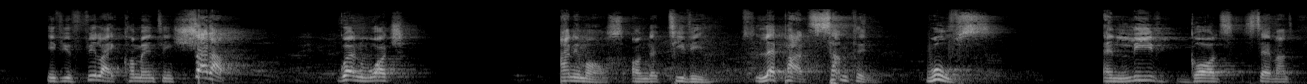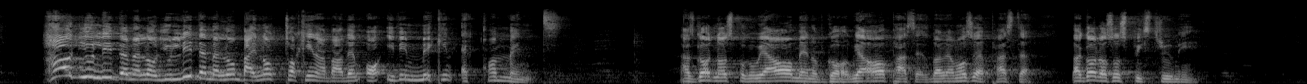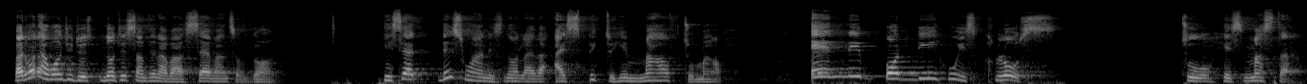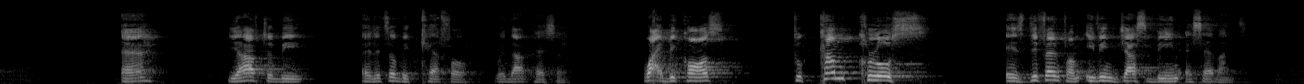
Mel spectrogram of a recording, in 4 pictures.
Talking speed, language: 145 wpm, English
